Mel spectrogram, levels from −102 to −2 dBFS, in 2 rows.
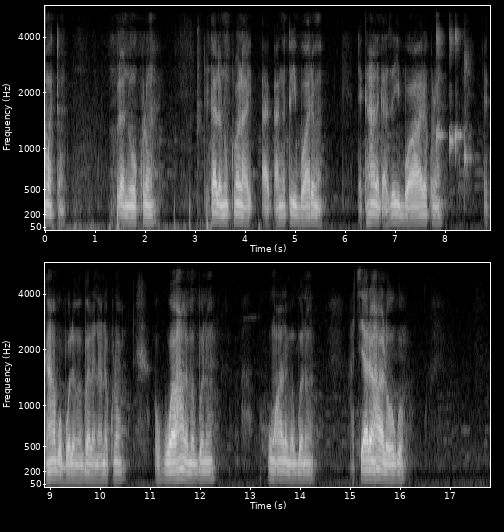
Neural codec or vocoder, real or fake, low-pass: none; real; 5.4 kHz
